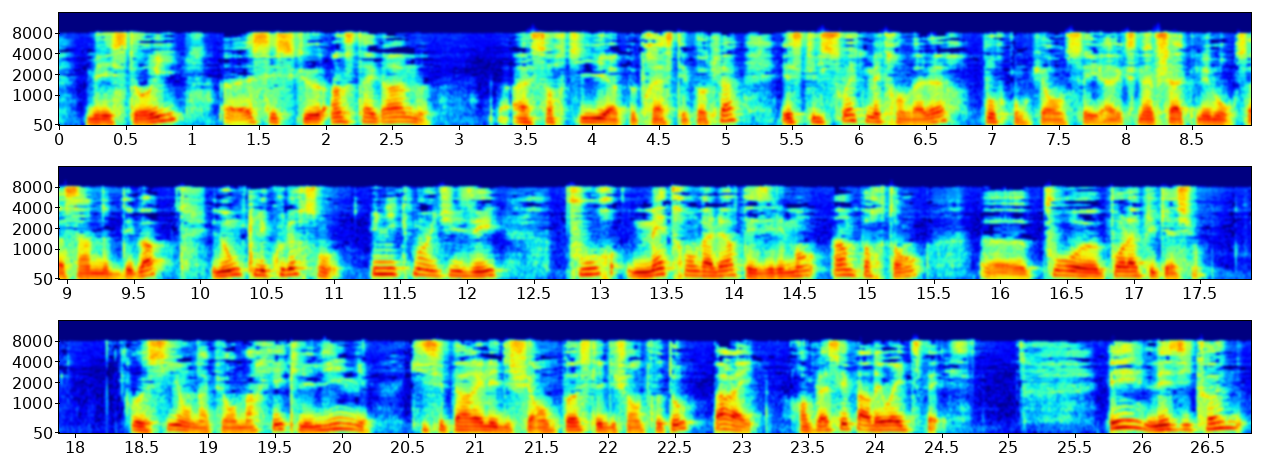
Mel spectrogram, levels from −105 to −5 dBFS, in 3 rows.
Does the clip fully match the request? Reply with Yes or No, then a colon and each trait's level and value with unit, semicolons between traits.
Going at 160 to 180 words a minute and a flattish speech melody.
No: average, 175 wpm; average, 4.9 semitones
